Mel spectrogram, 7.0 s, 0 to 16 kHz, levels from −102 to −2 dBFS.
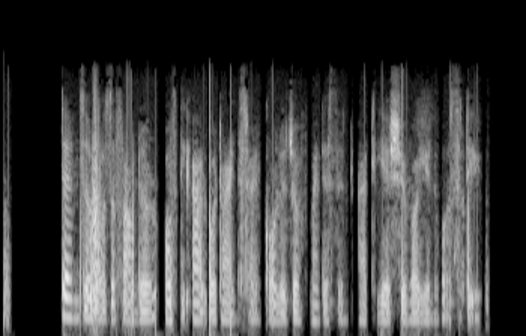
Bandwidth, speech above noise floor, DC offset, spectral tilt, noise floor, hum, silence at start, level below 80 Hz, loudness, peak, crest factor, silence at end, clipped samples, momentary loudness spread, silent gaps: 7.8 kHz; over 70 dB; under 0.1%; -5.5 dB/octave; under -90 dBFS; none; 0.05 s; -54 dBFS; -20 LUFS; 0 dBFS; 20 dB; 0.55 s; under 0.1%; 13 LU; 0.18-0.80 s, 3.47-3.51 s, 4.70-4.75 s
